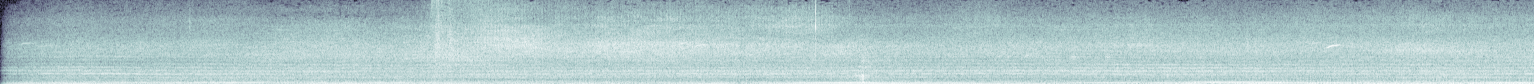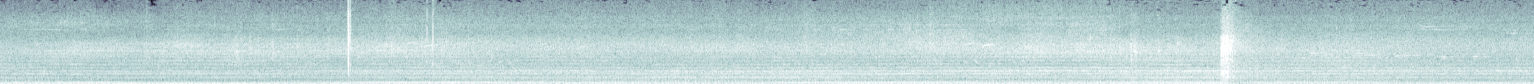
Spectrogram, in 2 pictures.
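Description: Lawn mower engine running steadily, its hum swelling and fading slightly and growing louder about midway. A sharp click sounds near the end.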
